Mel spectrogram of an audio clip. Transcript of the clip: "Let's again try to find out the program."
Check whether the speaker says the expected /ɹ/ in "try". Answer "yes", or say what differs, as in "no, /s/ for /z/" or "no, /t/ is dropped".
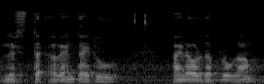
no, /ɹ/ is dropped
